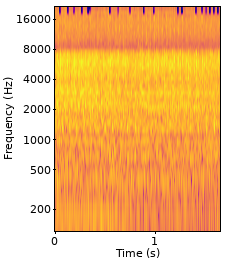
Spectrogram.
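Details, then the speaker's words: VAZ 2115 1.5 injector engine, fully warmed up after a head swap with valve clearances set: a fast light ticking over an uneven idle. Pulling the plug caps doesn't change the sound, ruling out a con rod; piston slap or camshaft is suspected. Ticking noise. "Ось двигун у нас повністю прогрітий. Отакий у нас є цокет."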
